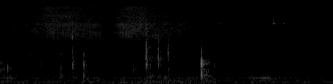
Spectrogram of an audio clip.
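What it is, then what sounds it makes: Glossy magazine page being rubbed and turned. A palm rubs and smooths a page of a glossy paper magazine lying open on a table, making two bright, hissing swishes. A crisp papery snap follows as fingers lift and turn the thin coated page, then a faint rustle as it settles.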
